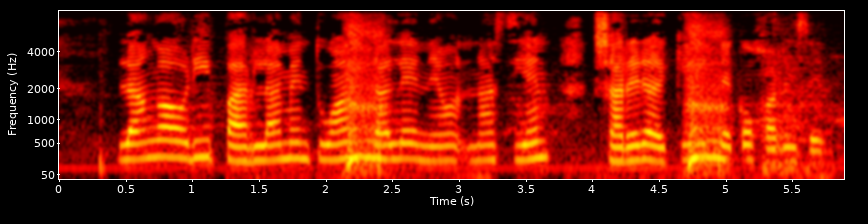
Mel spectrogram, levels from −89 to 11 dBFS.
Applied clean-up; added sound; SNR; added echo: none; Gasp; 4 dB; none.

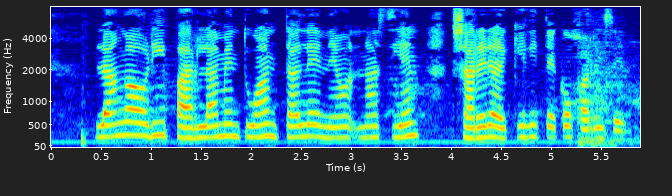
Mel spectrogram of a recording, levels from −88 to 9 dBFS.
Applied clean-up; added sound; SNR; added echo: none; none; none; none.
